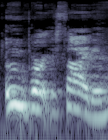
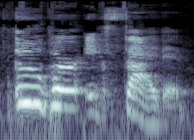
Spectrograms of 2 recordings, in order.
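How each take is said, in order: First: Said in the usual way. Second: "uber excited" drawn out slowly and louder, "uber" hit hard; stress on uber. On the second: Shown as a demonstration. Coach to her team, punching "uber excited" slow and loud. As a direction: lean into "uber" and stretch it.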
